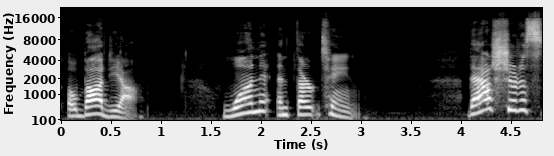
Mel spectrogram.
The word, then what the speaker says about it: Obadiah: Some say Obadiah. Some say Obadiah. It's pronounced Obadiah.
